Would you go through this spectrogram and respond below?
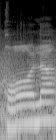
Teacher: قاف موٹی ہے، لام کو لمبا نہیں کریں گے، جبکہ یہ الف مدہ ہے، اسے ہم کھینچ کے پڑھیں گے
